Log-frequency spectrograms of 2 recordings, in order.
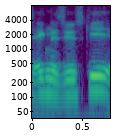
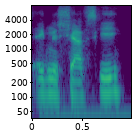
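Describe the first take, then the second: First: The surname has an English-style pronunciation. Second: The surname has a Polish-style pronunciation. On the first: The pronunciation was changed to be easier for Americans. "my grandparents like changed the pronunciation so that it's easier for Americans to say" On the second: This is the original pronunciation of the name. "it's actually like pronounced like"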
